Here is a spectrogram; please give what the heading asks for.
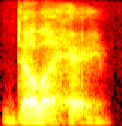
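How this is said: The name is said the English way. "the English pronunciation of it is"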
